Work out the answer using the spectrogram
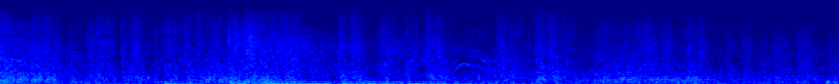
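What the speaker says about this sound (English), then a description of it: "The mortar is like firing some close proximity rounds." A mortar lobbing close-range rounds during a World War II amphibious coastal landing in Men of War, buried in dense, continuous battle noise of rattling gunfire and muffled blasts.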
